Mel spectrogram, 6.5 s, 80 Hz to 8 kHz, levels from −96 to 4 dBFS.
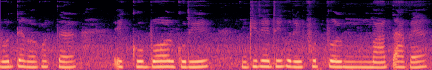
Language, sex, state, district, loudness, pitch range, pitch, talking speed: Chakma, female, Tripura, West Tripura, -14 LUFS, 225-240 Hz, 230 Hz, 100 wpm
